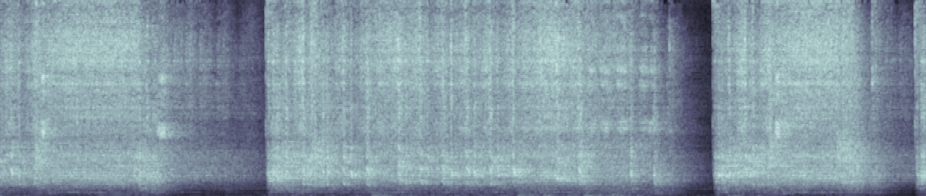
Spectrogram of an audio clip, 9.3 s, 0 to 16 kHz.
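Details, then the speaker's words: 1974 Yamaha TX500 sat 27 years in a barn, oil poured down both cylinders, choked: long starter bursts with uneven puffs that never catch, attempted about 50 times; cranks but won't start, compression low. "Well, I have attempted starting this thing probably 50 times now. Putting oil down there, trying to start it. you know, it puffs over a couple times and"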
